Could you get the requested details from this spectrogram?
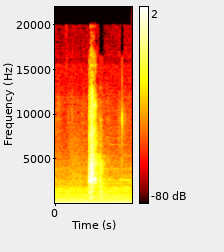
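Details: A male pet Quaker (monk) parakeet mimics speech, saying 'peekaboo' in a brief, high, raspy two-part utterance.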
